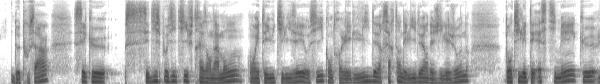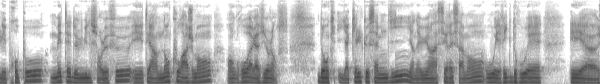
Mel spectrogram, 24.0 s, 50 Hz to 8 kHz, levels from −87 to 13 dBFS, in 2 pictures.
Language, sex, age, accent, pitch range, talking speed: French, male, 20-39, French, 95-115 Hz, 160 wpm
